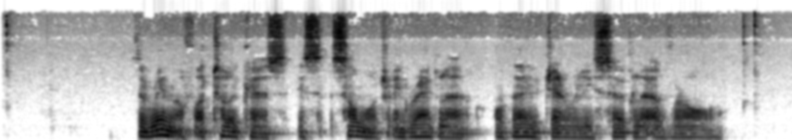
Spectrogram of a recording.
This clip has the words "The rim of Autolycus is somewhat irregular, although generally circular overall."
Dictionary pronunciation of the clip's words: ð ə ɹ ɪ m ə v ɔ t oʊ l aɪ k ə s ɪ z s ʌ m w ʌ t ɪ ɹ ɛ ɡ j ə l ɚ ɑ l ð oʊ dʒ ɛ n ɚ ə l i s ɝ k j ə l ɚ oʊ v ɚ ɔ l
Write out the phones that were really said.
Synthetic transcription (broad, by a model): ð ə ɹ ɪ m ə v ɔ t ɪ l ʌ k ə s ɪ z s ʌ m w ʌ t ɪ ɹ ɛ ɡ j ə l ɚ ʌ ð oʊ dʒ ɛ n ɚ ə l i s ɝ k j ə l ɚ oʊ v ɚ ɔ l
